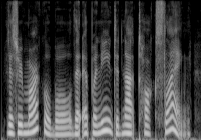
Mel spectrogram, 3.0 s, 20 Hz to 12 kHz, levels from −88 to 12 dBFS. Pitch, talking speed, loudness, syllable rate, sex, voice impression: 200 Hz, 180 wpm, -15 LUFS, 5.4 syllables/s, female, feminine, adult-like, tensed, powerful, soft, slightly raspy, intellectual, calm, reassuring, elegant, slightly lively, slightly sharp, slightly modest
